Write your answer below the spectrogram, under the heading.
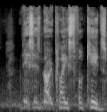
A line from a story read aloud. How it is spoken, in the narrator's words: had caught up by this point and gasped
